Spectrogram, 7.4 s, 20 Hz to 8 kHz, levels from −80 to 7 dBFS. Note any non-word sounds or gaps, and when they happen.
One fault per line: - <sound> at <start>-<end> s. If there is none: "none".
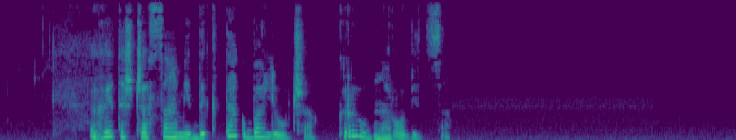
none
